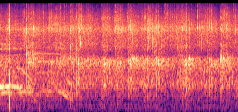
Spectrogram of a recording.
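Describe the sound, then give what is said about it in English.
Audience applause: steady, dense clapping from a crowd that holds at an even level throughout, with no voices over it. “Don't clap for me.”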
